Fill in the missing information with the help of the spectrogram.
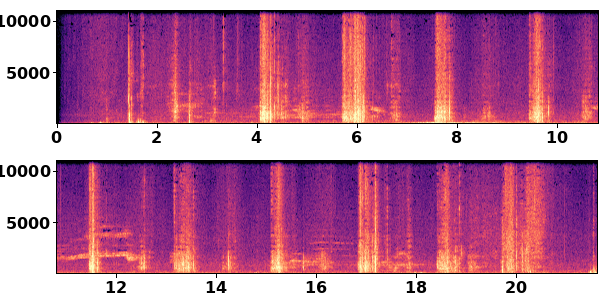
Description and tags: footsteps on gravel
